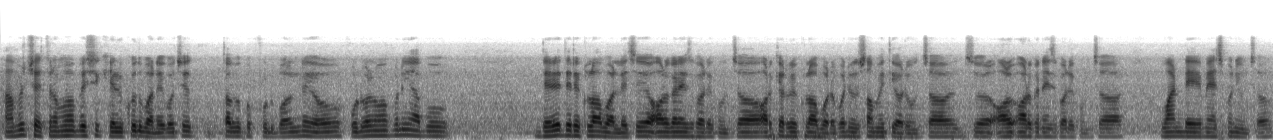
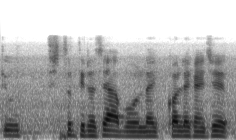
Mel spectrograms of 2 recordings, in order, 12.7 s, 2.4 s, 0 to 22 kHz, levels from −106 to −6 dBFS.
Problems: none marked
